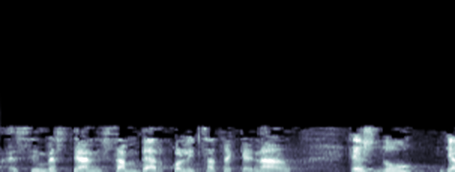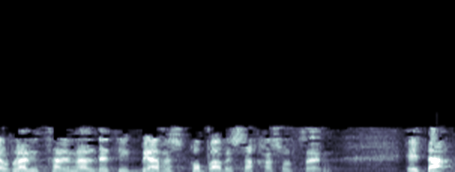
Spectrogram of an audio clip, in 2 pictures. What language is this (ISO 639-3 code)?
eus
